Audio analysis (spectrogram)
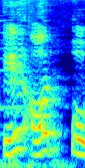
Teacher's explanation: आधे से कम मुंह खुला होता है, उसे अर्ध समृद्ध स्वर कहा जाता है।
